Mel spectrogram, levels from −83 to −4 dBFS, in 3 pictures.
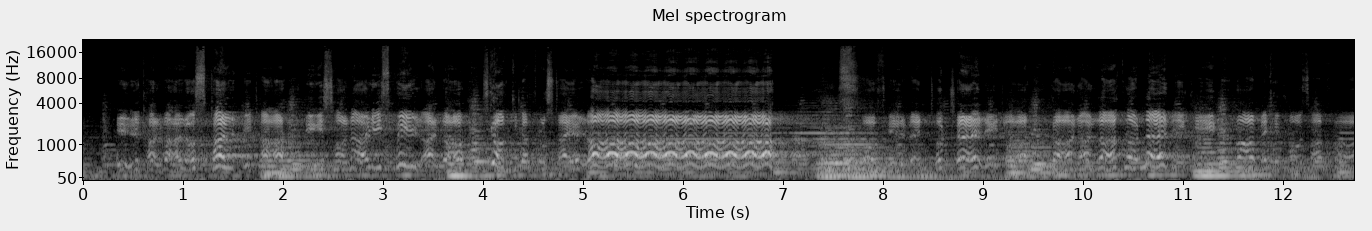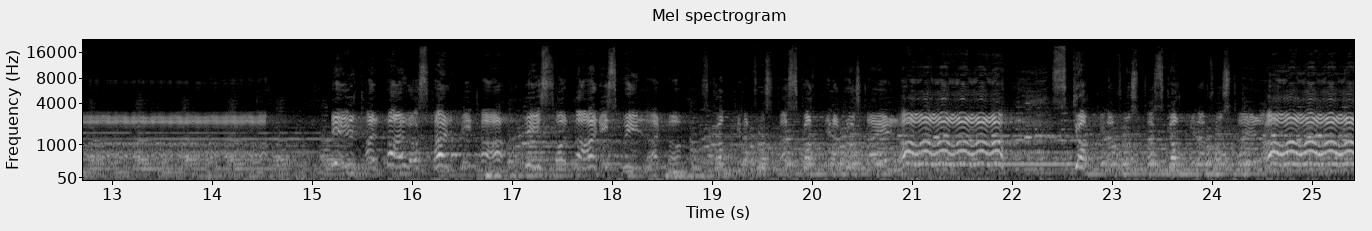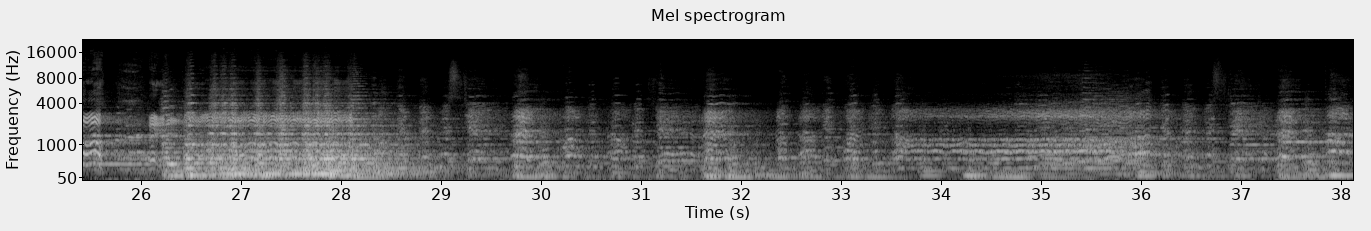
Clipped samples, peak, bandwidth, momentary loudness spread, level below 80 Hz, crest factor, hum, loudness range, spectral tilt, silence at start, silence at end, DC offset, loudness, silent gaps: under 0.1%; -10 dBFS; 19 kHz; 13 LU; -50 dBFS; 22 dB; none; 10 LU; -5 dB/octave; 0 s; 0 s; under 0.1%; -31 LUFS; none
